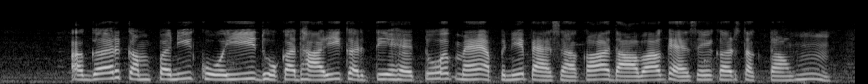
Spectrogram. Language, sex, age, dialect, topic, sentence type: Hindi, female, 25-30, Marwari Dhudhari, banking, question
